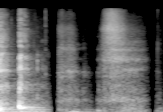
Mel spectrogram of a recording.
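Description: A man sighing, with a short voice sound at the start followed by breathy exhales, the longest in the second half.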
